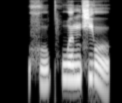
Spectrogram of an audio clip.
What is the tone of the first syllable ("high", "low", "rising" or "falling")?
rising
